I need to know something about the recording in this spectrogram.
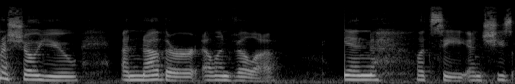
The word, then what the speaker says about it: Wille: and it's spelled w i l l e pronounced Villa so this is Arrow now let's put on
